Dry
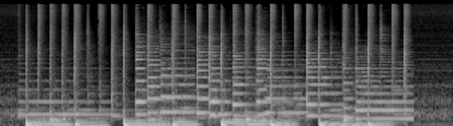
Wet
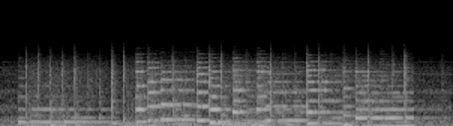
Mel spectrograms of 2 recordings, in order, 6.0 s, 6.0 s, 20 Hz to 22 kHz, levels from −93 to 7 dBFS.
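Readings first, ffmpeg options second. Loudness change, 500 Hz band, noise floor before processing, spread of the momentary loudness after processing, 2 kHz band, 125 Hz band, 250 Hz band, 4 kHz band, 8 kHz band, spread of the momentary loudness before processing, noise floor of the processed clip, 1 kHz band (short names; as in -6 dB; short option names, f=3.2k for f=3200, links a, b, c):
-7.0 dB, -4.0 dB, -47 dBFS, 10 LU, -4.0 dB, -10.0 dB, -3.0 dB, -18.5 dB, under -40 dB, 5 LU, -45 dBFS, -7.0 dB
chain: -filter_complex "[0:a]highpass=57,acrusher=bits=4:mode=log:mix=0:aa=0.000001,flanger=delay=1.4:depth=3.8:regen=-70:speed=0.86:shape=sinusoidal,asoftclip=type=tanh:threshold=-22.5dB,acrusher=bits=9:mix=0:aa=0.000001,aeval=exprs='val(0)+0.00891*(sin(2*PI*60*n/s)+sin(2*PI*2*60*n/s)/2+sin(2*PI*3*60*n/s)/3+sin(2*PI*4*60*n/s)/4+sin(2*PI*5*60*n/s)/5)':c=same,asplit=2[a][b];[b]adelay=501.5,volume=-19dB,highshelf=f=4k:g=-11.3[c];[a][c]amix=inputs=2:normalize=0,highpass=f=180:t=q:w=0.5412,highpass=f=180:t=q:w=1.307,lowpass=f=2.6k:t=q:w=0.5176,lowpass=f=2.6k:t=q:w=0.7071,lowpass=f=2.6k:t=q:w=1.932,afreqshift=-240,volume=4dB"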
